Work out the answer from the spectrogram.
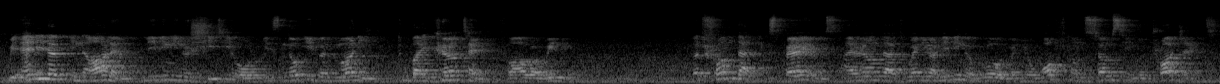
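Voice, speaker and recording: A high-voiced Frenchman in his thirties, speaking English as his second language, tells personal stories with non-native phrasing during a timed slide presentation at a launch party. The event hall is very echoey and noisy, and the microphone is far away.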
